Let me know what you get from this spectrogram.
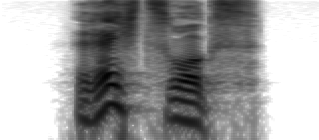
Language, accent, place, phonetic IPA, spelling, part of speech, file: German, Germany, Berlin, [ˈʁɛçt͡sˌʁʊks], Rechtsrucks, noun, De-Rechtsrucks.ogg
- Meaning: genitive singular of Rechtsruck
